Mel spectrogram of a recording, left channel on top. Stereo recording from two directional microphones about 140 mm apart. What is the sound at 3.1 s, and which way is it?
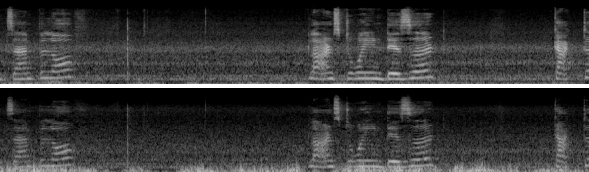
A woman's voice, centre (ahead or behind).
